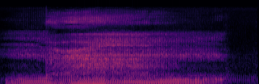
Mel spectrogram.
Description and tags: Good quality zombie's sound.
